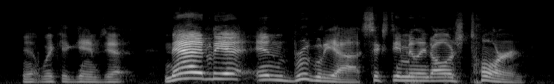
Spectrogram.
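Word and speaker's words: Imbruglia: Nadia Inbuglia. $16 million. Torn. Did I say that right? Yeah. In Bruia.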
